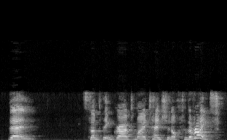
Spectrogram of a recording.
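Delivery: ordinary talk, nothing marked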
